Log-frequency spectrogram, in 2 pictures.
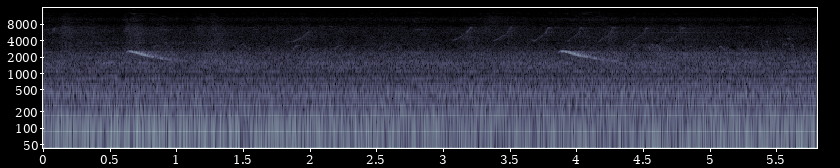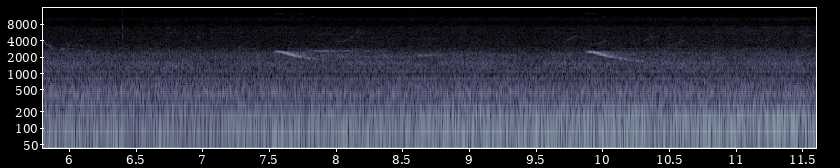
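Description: A bird repeats a short, falling whistle four times, about every three seconds, with fainter chirps from other birds. Underneath is a steady low rumble that grows slightly louder toward the end.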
